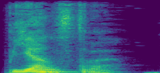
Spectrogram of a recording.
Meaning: drunkenness, heavy drinking
- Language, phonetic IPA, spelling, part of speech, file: Russian, [ˈp⁽ʲ⁾janstvə], пьянство, noun, Ru-пьянство.ogg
